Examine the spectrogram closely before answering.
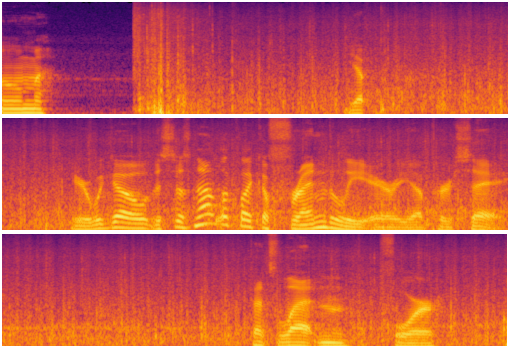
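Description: Wind rushes steadily past a gliding figure.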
